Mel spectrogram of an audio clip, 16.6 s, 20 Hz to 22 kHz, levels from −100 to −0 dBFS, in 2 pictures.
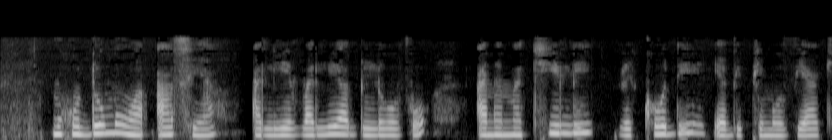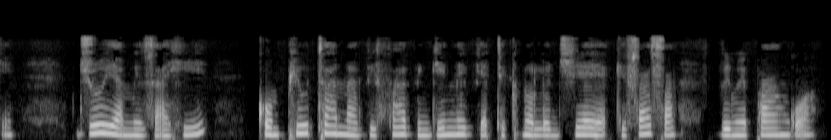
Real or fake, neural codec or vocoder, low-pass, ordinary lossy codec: fake; codec, 16 kHz, 16 kbps, FunCodec, trained on Chinese and English, 50 frames a second; 7.2 kHz; MP3, 32 kbps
